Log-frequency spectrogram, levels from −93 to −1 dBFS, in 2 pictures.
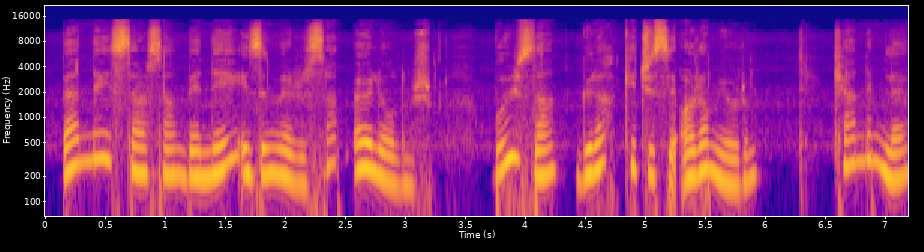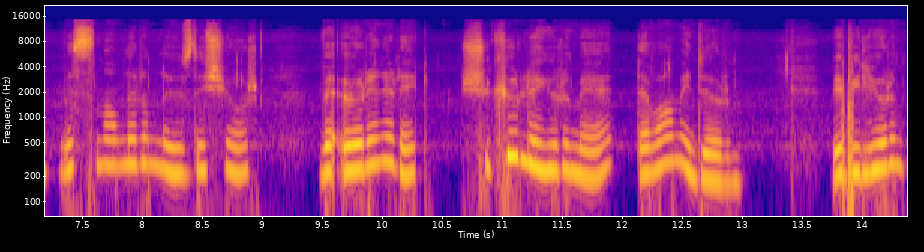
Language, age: Turkish, 50-69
